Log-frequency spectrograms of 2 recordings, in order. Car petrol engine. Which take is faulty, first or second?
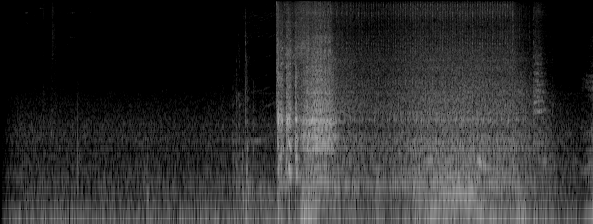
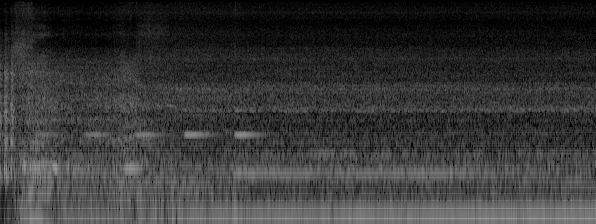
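first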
